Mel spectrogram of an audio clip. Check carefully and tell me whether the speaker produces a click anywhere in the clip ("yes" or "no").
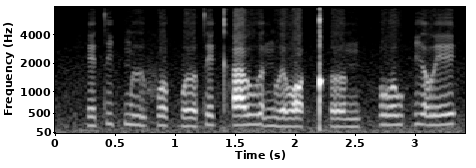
no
